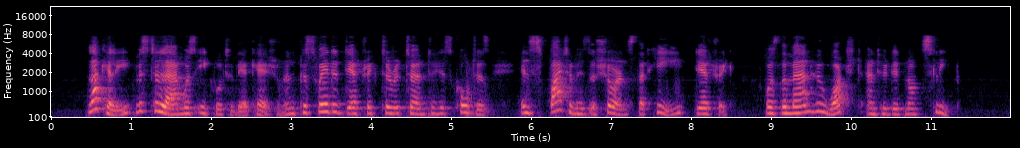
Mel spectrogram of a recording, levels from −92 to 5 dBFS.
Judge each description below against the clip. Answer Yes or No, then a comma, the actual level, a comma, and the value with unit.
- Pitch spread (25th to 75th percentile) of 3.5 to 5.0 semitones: Yes, average, 3.9 semitones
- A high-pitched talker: Yes, high, 210 Hz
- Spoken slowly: No, average, 170 wpm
